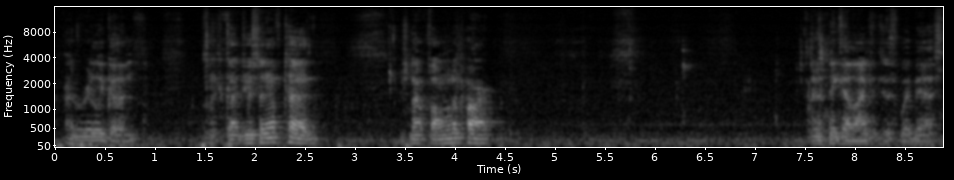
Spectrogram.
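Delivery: speaking while chewing, mouth full of food. Taking a bite off the bone, the speaker talks to viewers, talking with mouth full. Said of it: "Sorry for talking with my mouth full".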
